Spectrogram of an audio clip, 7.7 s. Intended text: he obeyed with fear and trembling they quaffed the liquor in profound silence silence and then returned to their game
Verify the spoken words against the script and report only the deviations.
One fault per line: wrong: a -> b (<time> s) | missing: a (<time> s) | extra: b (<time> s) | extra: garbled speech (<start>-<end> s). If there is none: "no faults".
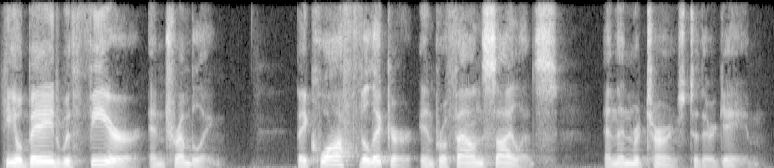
missing: silence (5.6 s)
